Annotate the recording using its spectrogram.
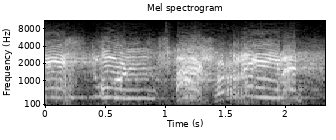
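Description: A man orating in a high, strained shouting voice, with long drawn-out vowels and a short break about a second in.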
